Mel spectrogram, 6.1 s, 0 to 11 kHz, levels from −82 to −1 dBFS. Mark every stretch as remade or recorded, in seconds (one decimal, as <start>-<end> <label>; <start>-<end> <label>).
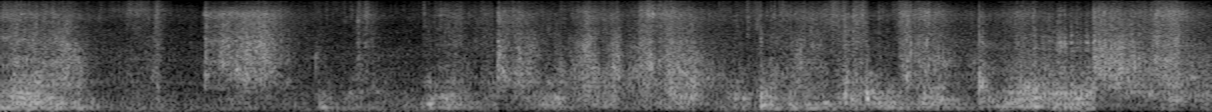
0.0-3.1 remade; 3.1-3.6 recorded; 3.6-4.5 remade; 4.5-6.1 recorded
